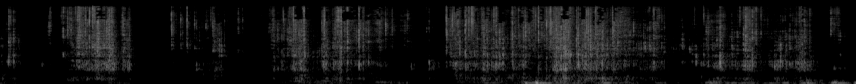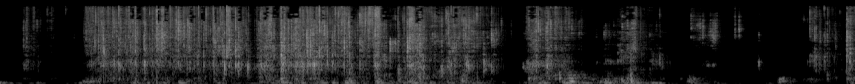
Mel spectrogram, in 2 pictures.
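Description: Sealed plastic packets of small crunchy sweets being squeezed and handled: the plastic crinkles and the packed pieces crunch inside. The sound comes in bursts with short gaps, and the longest, loudest stretch comes a little past halfway.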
